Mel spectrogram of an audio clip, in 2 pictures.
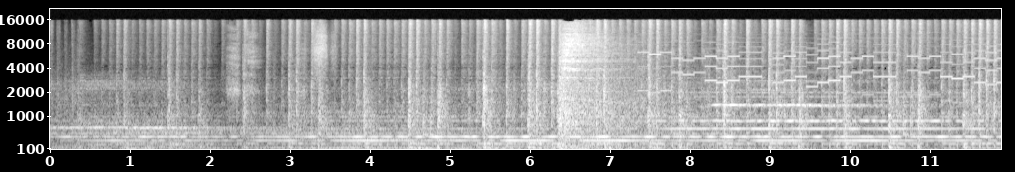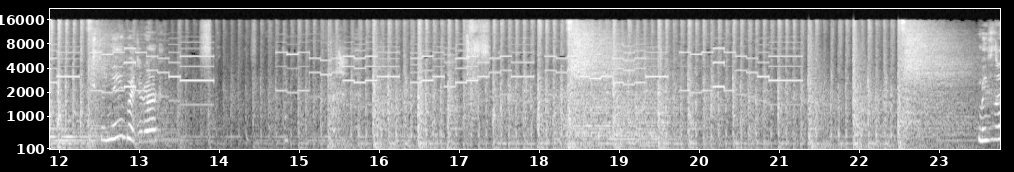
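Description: A telephone rings in a domestic TV drama scene, with repeated bell-like electronic tones running through the clip amid music and background sound, fairly loud throughout.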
